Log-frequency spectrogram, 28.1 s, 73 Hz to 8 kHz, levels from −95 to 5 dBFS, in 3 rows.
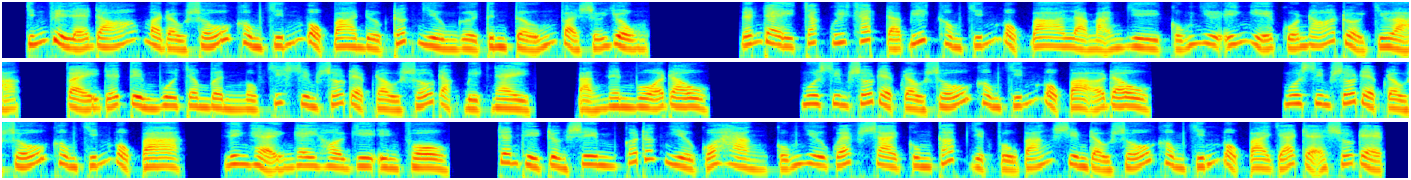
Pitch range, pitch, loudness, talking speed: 180-235 Hz, 200 Hz, -21 LUFS, 225 wpm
